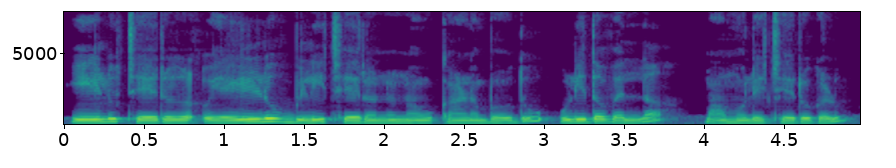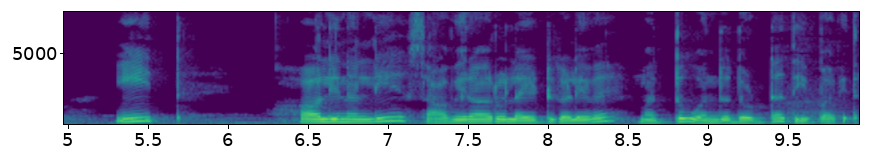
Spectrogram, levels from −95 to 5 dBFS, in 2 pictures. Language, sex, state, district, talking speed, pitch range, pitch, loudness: Kannada, female, Karnataka, Shimoga, 135 wpm, 165-190 Hz, 175 Hz, -24 LUFS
